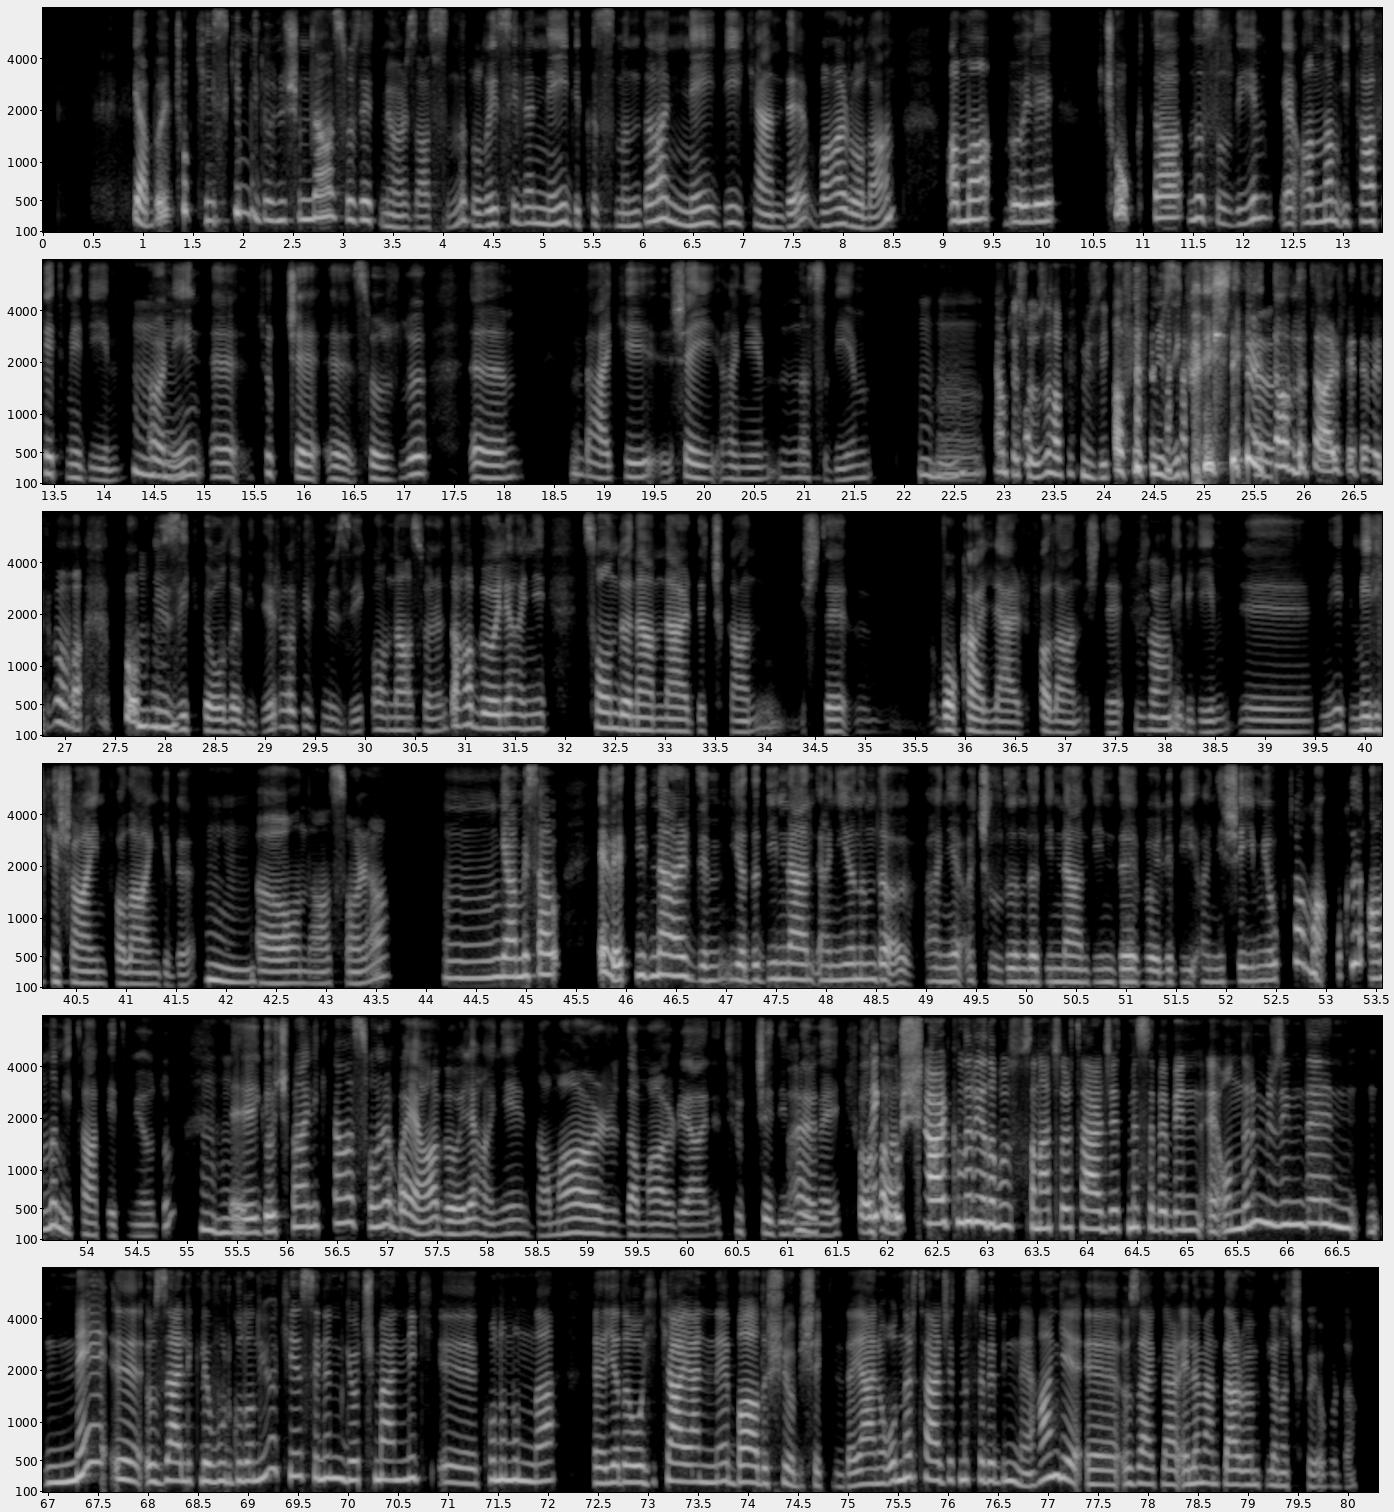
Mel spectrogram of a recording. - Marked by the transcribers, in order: tapping; chuckle; laughing while speaking: "işte, evet, tam da tarif edemedim ama"; chuckle; other background noise; drawn out: "damar damar"; laughing while speaking: "falan"
- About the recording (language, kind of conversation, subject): Turkish, podcast, Zor bir dönem yaşadığında müzik zevkin değişti mi?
